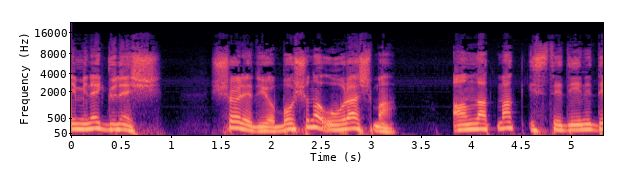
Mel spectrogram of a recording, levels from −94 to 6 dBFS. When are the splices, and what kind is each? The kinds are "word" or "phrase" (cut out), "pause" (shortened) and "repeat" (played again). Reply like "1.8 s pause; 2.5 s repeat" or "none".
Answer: none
